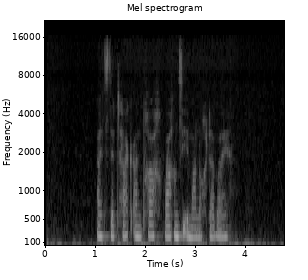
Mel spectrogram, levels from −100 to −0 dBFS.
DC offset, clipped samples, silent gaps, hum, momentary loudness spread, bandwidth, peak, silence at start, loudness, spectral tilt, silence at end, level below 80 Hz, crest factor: under 0.1%; under 0.1%; none; none; 7 LU; 16.5 kHz; -32 dBFS; 0 s; -48 LUFS; -6 dB/octave; 0.05 s; -68 dBFS; 16 dB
